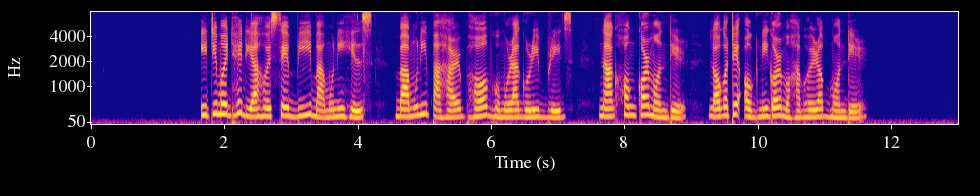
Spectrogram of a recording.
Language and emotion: Assamese, neutral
